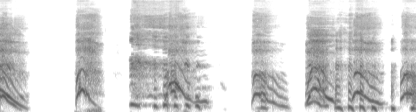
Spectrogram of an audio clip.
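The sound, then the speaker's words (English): A voice imitates an actor's little gasps from a movie: a series of short, breathy gasps, each quick intake rising in pitch, repeated in bursts with brief pauses between them, fairly loud with no other talk. “He does this little thing where he does these little gasps and he does them all throughout the movie where he goes.”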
